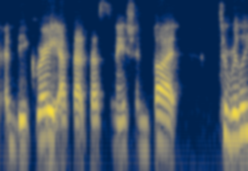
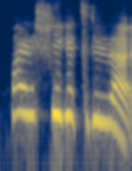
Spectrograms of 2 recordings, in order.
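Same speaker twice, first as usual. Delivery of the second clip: high, mock-whiny complaint; pitched-up kid whining; 11 semitones higher than usual. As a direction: imitate the jealous club kids. Club kids complaining, quoted.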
